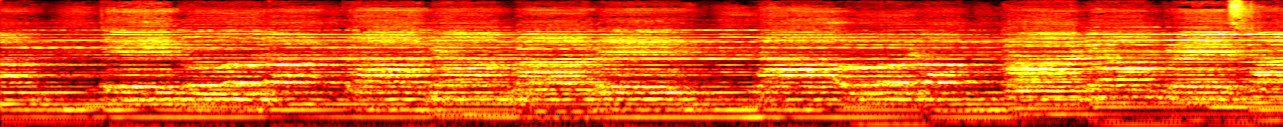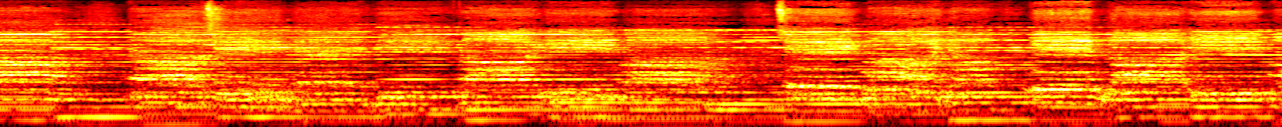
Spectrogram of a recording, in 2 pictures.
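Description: Mixed church choir, women's and men's voices together, singing a hymn continuously into microphones.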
